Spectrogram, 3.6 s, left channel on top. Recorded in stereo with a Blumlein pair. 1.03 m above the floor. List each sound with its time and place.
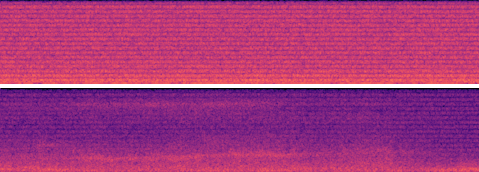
0.0 s a drone: 40° left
